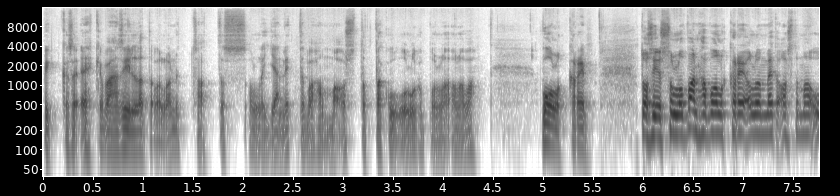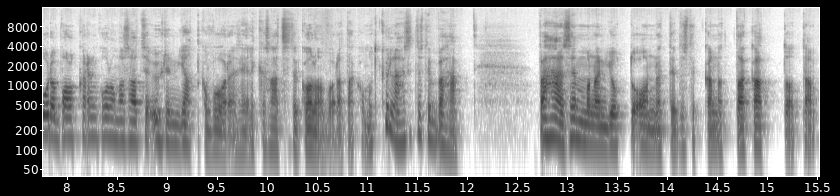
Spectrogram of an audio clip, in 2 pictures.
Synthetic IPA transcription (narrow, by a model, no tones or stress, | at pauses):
pikːɑsḛʔʔehkæʋæhænsilːæt̪ɑʋɑ̰lːɑnyt̪sɑ̰ːt̪ːɑso̰lːɑ̰jjænːit̪ːæʋæ̰ho̰mːɑ̰o̰st̪ˑɑːt̪t̪ɑkuṵlukopuolḛlɑ̰ʔo̰lḛʋɑ | ʋolkːɑrit̪osijosːulːoʋʋɑnhɑʋolkːɑriolːumːet̪ost̪ɑmɑːʔuːdeʋʋolkːɑriŋkulmːɑsɑt̪seʔyhdenjɑt̪koʋuoɾḛnseʔelikːæsɑːt̪sesekolmḛʋuo̰ʔḛnt̪ɑkomut̪kylːæhænset̪yøst̪iʋæhæ̰ | ʋæhænsemːonenjut̪ːuʔonːet̪ːæt̪yøst̪ikkɑnːɑt̪ːɑːkɑt̪ːo̰ːt̪ːɑ̰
